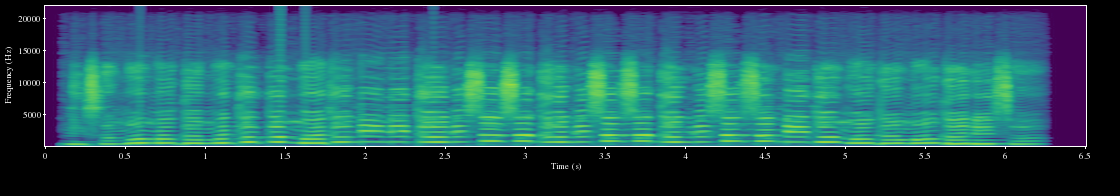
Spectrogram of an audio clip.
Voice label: voice, pitchshift 12; prosoniq time factory clear scale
